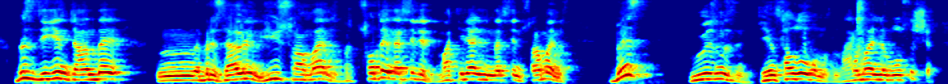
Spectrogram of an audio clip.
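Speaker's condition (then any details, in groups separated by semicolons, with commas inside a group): No condition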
